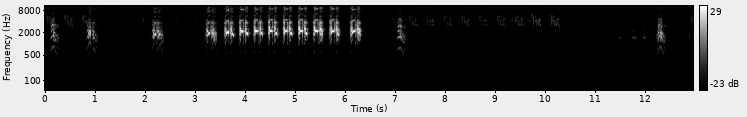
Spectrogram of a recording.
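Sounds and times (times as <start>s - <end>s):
francolin calling: 0.0s - 12.9s
small birds chirping: 0.0s - 12.9s.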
